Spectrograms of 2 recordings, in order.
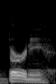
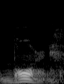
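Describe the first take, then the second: First: It is said with two syllables, like 'Bernie'. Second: It is said with one syllable, like 'born'. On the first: The speaker calls it right. "is Bernie" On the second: The speaker calls it wrong. "not born"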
